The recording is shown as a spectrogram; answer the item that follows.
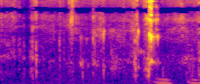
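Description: Light rustling and small clicks of a cardboard box being handled around a brass automatic air vent, with one sharper click about one and a half seconds in.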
